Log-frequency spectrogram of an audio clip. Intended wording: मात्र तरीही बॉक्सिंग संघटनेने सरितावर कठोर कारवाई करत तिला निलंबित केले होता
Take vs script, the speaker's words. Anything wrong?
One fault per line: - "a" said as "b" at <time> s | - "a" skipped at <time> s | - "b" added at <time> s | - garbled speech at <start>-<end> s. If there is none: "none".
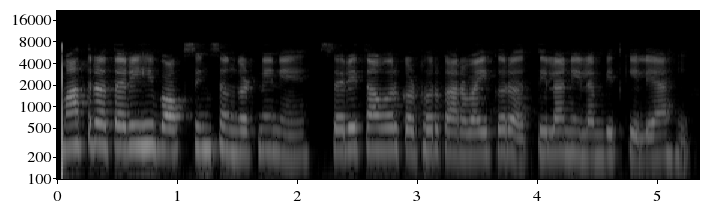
- "होता" said as "आहे" at 5.0 s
